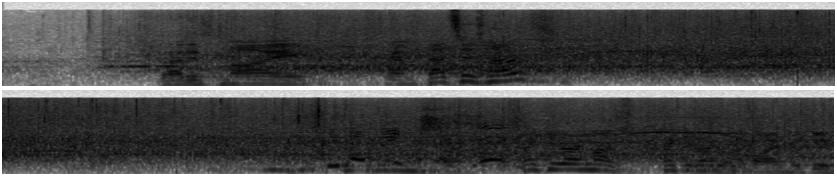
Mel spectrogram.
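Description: A man talks with animation on a stage.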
